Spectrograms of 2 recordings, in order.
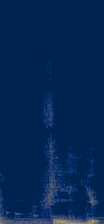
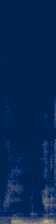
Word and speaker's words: fille: フィーユフィーユ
